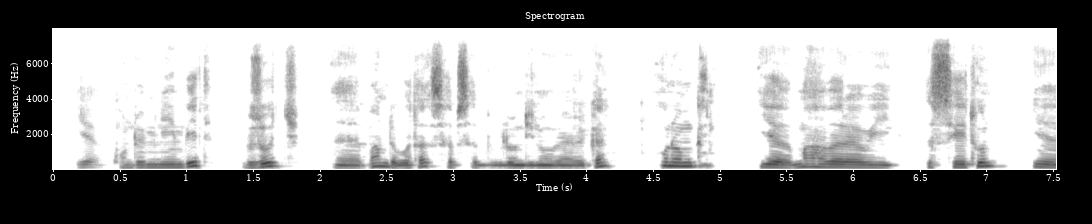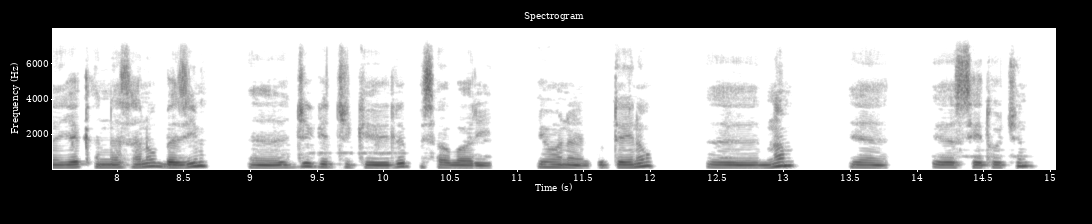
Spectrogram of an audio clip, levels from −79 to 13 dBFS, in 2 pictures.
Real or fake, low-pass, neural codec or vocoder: real; 7.2 kHz; none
